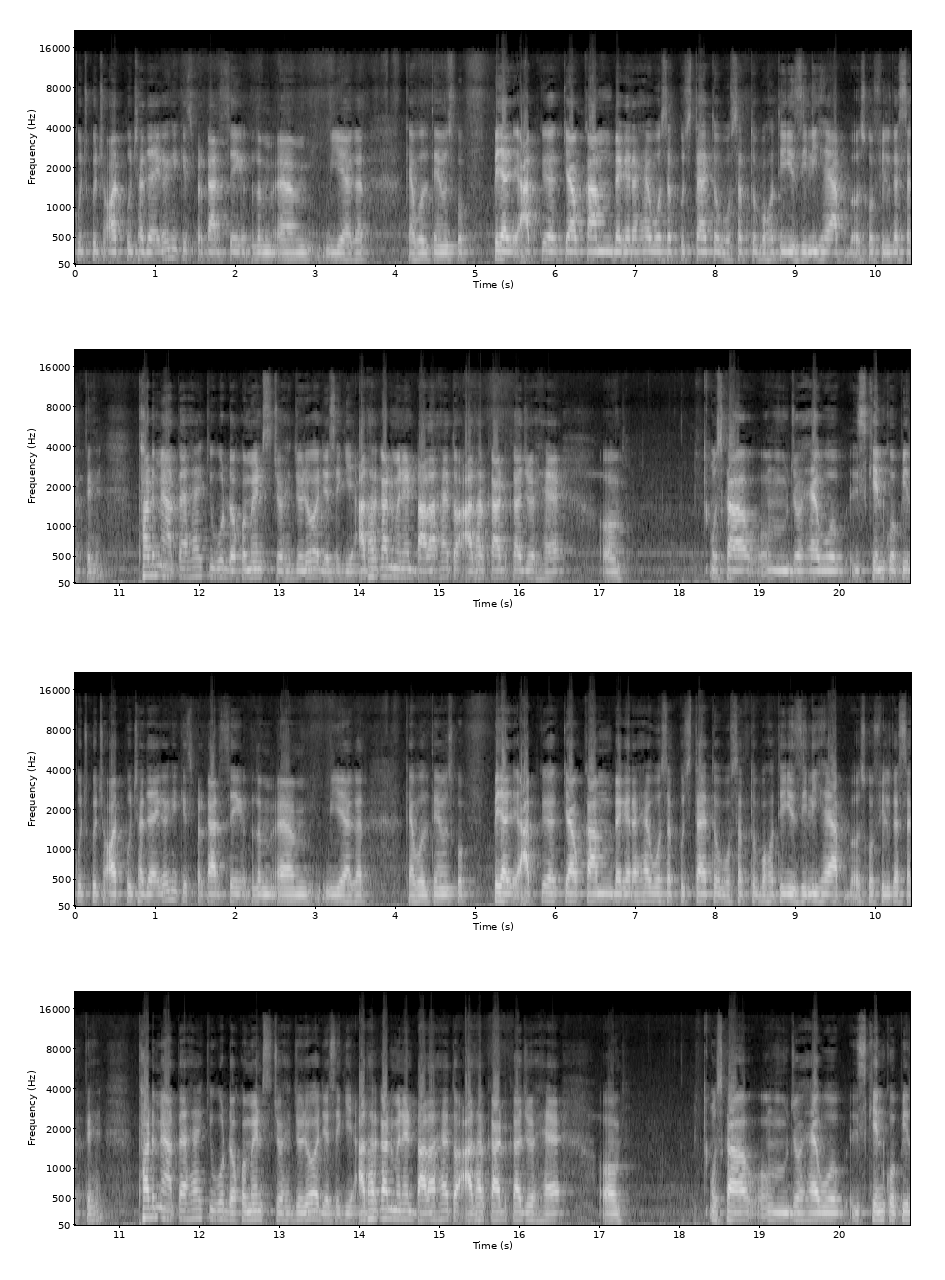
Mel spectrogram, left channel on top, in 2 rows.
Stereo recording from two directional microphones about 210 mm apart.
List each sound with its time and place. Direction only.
0.0 s speech: 50° right (ahead or behind)
18.3 s speech: 55° right (ahead or behind)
